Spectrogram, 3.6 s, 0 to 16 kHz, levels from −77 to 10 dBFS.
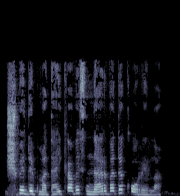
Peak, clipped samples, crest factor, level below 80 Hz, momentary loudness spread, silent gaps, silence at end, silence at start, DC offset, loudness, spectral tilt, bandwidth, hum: -2 dBFS; under 0.1%; 18 dB; -58 dBFS; 15 LU; none; 0.4 s; 0.15 s; under 0.1%; -19 LUFS; -2.5 dB/octave; 11.5 kHz; none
